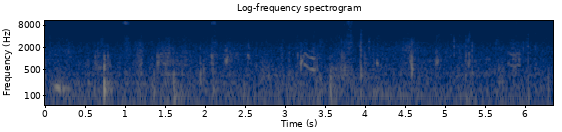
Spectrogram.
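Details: Lagotto Romagnolo x English Cocker Spaniel crossbred puppies from a litter 3 weeks and 2 days old, near Vienna, Austria, give soft, brief squeaky whimpers, scattered and faint in a quiet room.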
